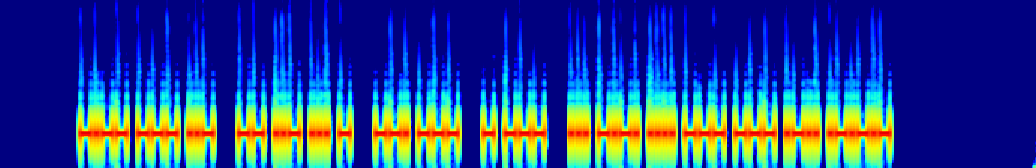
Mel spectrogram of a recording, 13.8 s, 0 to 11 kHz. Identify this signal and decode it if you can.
Morse code, heard as a keyed tone, about 25 wpm, 700 Hz. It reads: YOU MUST GO TO SCHOOL.
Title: Sentences from Top 1000 Words - Review Part 1 - 25wpm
